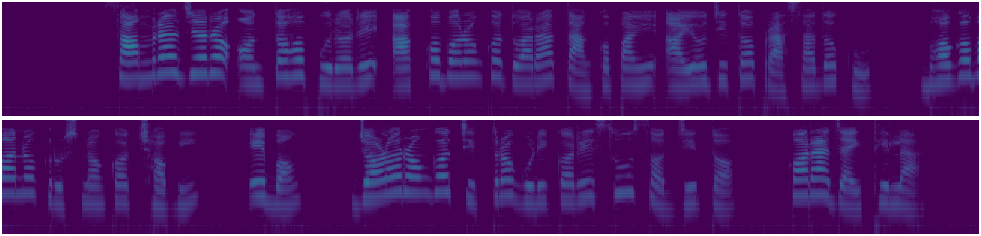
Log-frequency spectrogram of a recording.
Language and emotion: Odia, neutral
